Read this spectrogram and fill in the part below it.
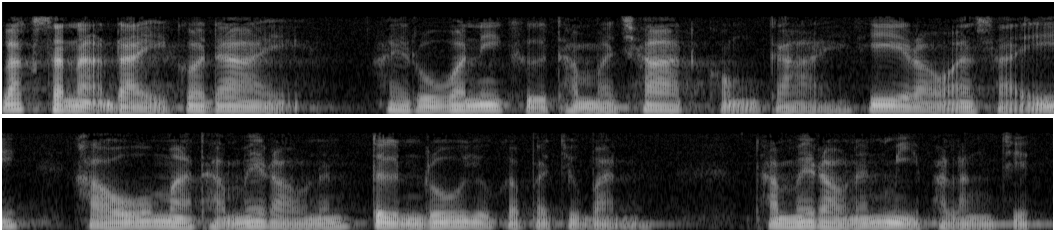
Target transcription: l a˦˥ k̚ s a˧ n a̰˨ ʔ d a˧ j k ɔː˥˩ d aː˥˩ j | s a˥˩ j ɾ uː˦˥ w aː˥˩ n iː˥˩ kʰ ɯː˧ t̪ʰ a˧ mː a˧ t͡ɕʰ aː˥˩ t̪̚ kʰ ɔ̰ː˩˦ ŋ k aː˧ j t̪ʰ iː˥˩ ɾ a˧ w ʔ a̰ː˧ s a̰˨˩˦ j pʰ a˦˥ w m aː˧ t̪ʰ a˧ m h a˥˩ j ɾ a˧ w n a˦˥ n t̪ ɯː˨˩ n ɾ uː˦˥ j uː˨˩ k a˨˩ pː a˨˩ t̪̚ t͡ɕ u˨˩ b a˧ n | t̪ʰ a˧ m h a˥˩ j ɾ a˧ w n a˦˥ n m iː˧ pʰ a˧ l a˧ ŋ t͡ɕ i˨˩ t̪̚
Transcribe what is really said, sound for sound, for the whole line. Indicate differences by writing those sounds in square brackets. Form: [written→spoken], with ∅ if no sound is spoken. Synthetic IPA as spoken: l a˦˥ k̚ s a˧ n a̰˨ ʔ d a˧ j k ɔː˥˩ d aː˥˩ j | [s→h] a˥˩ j ɾ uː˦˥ w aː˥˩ n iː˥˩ kʰ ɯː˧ t̪ʰ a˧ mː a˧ t͡ɕʰ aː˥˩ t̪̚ kʰ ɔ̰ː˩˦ ŋ k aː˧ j t̪ʰ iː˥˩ ɾ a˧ w ʔ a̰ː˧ s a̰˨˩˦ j [pʰ→kʰ] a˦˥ w m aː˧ t̪ʰ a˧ m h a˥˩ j ɾ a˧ w n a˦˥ n t̪ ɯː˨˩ n ɾ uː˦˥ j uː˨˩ k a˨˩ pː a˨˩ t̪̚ t͡ɕ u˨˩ b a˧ n | t̪ʰ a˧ m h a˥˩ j ɾ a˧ w n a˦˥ n m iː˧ pʰ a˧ l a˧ ŋ t͡ɕ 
